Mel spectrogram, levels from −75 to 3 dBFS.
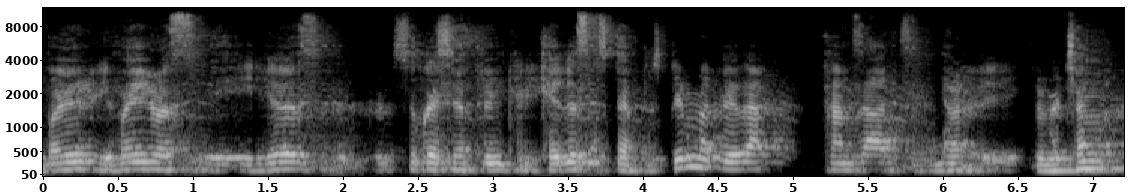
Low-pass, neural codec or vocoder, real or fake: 10.8 kHz; codec, 44.1 kHz, 1.7 kbps, Pupu-Codec; fake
